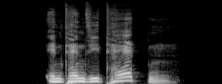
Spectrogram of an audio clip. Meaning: plural of Intensität
- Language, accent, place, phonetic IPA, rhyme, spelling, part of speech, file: German, Germany, Berlin, [ɪntɛnziˈtɛːtn̩], -ɛːtn̩, Intensitäten, noun, De-Intensitäten.ogg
